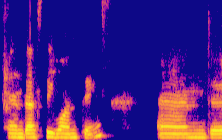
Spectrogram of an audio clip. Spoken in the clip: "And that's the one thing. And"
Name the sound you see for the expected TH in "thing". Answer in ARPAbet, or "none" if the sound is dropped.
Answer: T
